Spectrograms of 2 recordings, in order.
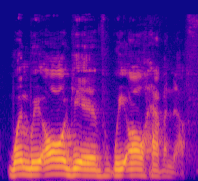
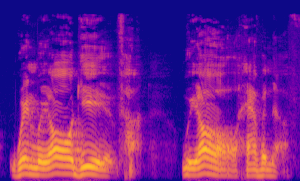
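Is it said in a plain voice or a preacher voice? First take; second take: plain; preacher voice. First: It is said in a plain speaking voice. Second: It is said in a preacher voice.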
